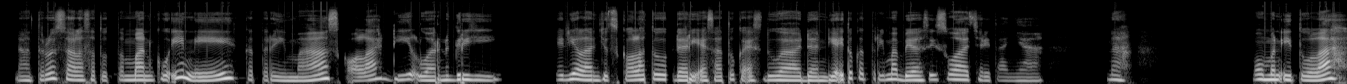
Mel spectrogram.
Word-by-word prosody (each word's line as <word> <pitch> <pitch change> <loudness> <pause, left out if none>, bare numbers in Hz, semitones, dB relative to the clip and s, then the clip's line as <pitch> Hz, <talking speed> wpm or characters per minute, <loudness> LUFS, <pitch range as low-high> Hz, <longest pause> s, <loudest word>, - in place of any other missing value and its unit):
Nah, 190 0 -5
terus 250 +8 -1
salah 200 -4 0
satu 190 -2 -8
temanku 205 0 -1
ini 255 - +3
keterima 190 -1 -1
sekolah 200 -1 -2
di 230 -1 -3
luar 190 0 0
negeri, 205 0 0 0.6
eh, - - -2
dia 245 -1 +5
lanjut 200 0 +1
sekolah 205 +3 0
tuh 230 -1 +1
dari 195 +1 +1
S1 185 0 -3
ke - - -8
S2 195 0 +1
dan 180 -1 +1
dia 185 - +3
itu 280 - -2
keterima 240 -2 -3
beasiswa 215 +3 +1
ceritanya. 170 -3 -10 0.6
Nah 210 -3 -4 1.2
momen 220 -1 +4
itulah 205 +3 +4
200 Hz, 130 wpm, -20 LUFS, 190-225 Hz, 1.2 s, dia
